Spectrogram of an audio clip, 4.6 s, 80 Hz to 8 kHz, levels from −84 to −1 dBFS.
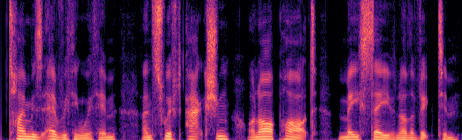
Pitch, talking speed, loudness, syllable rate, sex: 125 Hz, 195 wpm, -17 LUFS, 5.7 syllables/s, male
